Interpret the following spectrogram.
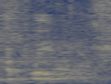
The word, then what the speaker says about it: Coppola: I'm sticking with Coppola.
